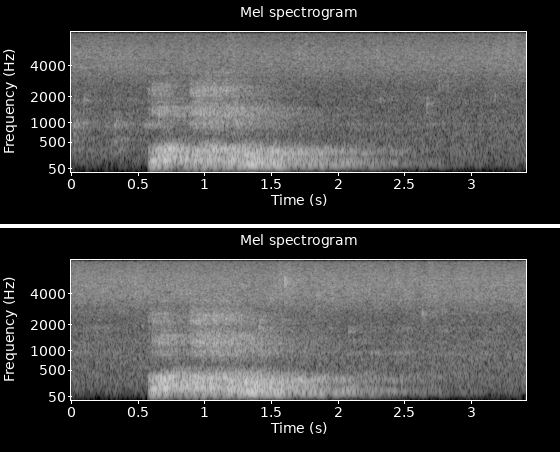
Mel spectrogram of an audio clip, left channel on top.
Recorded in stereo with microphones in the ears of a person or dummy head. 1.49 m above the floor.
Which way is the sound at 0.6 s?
5° left (ahead or behind).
